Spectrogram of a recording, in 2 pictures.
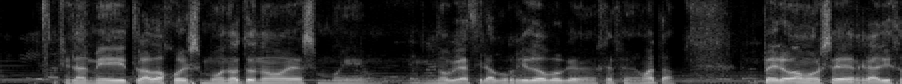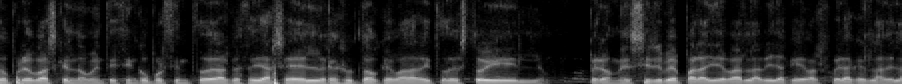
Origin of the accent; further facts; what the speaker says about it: La Rioja, Spain; yo soy riojano, estoy orgulloso de ser riojano y la tierra me tira mucho, soy muy chauvinista.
